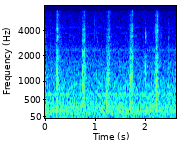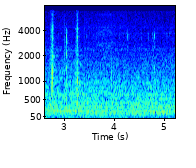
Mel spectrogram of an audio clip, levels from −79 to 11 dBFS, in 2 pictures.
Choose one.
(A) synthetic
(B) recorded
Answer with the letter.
B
